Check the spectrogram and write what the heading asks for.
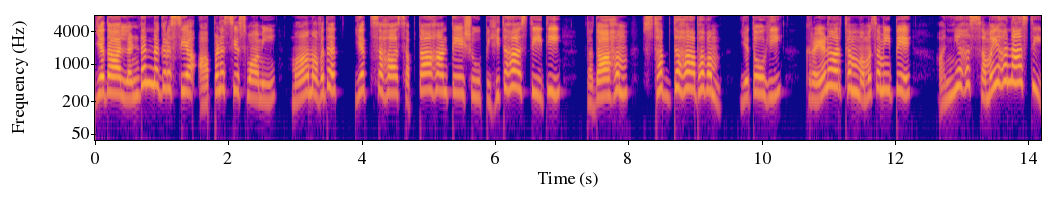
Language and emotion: Sanskrit, surprised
